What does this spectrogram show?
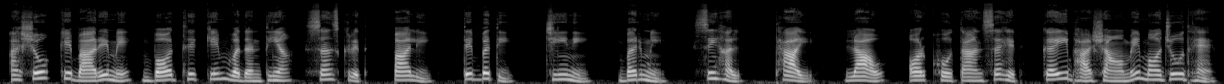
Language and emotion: Hindi, neutral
